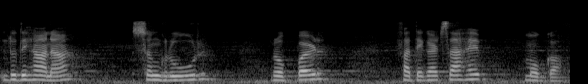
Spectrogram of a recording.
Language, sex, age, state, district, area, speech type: Punjabi, female, 30-45, Punjab, Patiala, urban, spontaneous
